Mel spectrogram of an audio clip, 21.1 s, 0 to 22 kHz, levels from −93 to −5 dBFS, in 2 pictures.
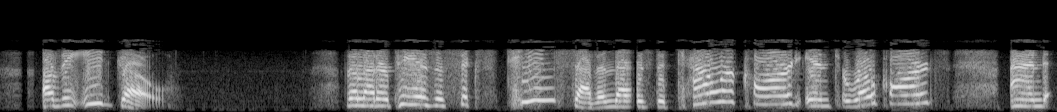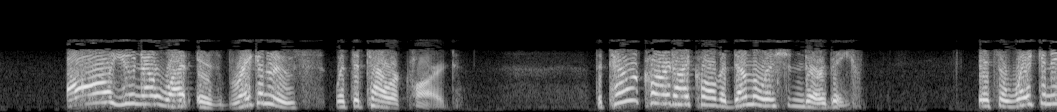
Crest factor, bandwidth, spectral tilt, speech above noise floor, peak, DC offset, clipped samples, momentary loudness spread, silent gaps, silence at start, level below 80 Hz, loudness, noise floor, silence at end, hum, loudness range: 14 dB; 5.2 kHz; -8.5 dB/octave; 46 dB; -8 dBFS; under 0.1%; under 0.1%; 10 LU; none; 0.45 s; -78 dBFS; -20 LUFS; -66 dBFS; 0 s; none; 4 LU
